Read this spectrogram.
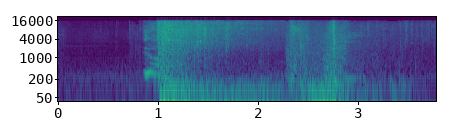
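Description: An axe strikes with a loud icy crash.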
